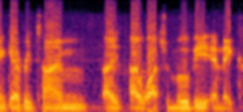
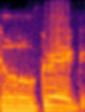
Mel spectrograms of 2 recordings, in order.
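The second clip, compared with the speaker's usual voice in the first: private aside, higher pitch; 5 semitones higher than usual. In a tabletop game, a player's character speaks to Greg: said under the breath. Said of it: "I'll say under my breath".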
